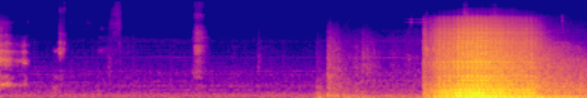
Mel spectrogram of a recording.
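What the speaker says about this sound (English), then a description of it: "Shooting at the Battlemaster." Weapons fire on a Battlemaster mech in the RogueTech video game: scattered sharp shots early, then a loud sustained roaring burst of fire that swells and lingers, close and dominant.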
